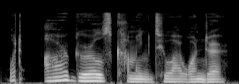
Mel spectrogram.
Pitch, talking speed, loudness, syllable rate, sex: 140 Hz, 175 wpm, -16 LUFS, 5.1 syllables/s, female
